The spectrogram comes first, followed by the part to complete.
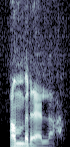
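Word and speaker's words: umbrella: लेकिन अगर यू के बाद यू के बाद दो दो कॉन्सोनेंट एक साथ आ रहे हो, जैसे अम्ब्रेला में आ रहे थे, है ना, अंकल में आ रहे थे, इसीलिए यू का उच्चारण आ हो जाता है, इसीलिए बोलते हैं एन अम्ब्रेला।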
